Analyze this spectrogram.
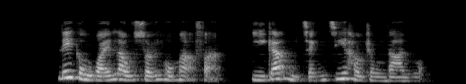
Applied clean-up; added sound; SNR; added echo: neural mask model DeepFilterNet 3.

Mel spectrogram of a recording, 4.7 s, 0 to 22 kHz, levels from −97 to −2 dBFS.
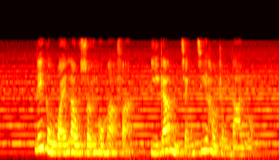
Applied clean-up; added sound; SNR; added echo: none; Musical instrument; 13 dB; reverberation time 0.5 s.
